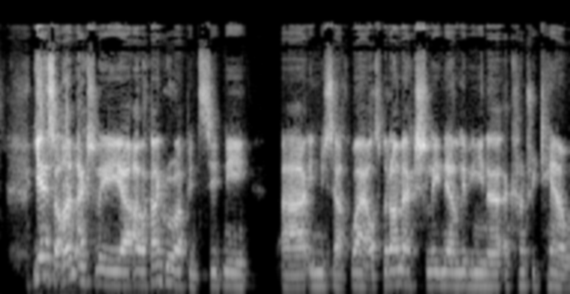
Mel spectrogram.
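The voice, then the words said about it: Australian accent. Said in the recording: “your wonderful Australian accent”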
